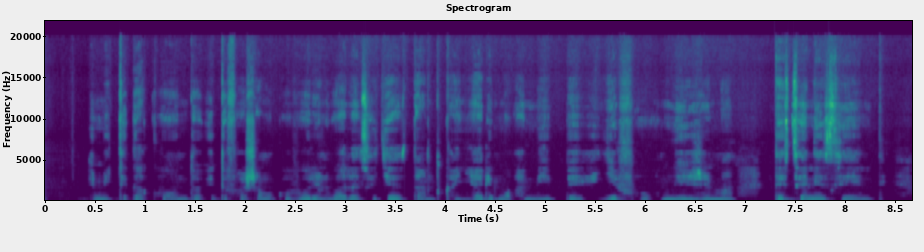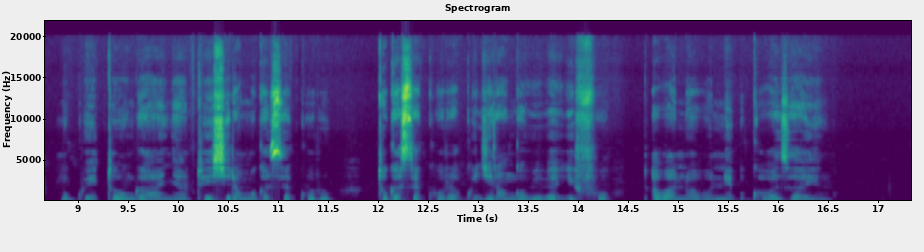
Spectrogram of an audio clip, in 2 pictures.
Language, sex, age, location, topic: Kinyarwanda, female, 18-24, Kigali, health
